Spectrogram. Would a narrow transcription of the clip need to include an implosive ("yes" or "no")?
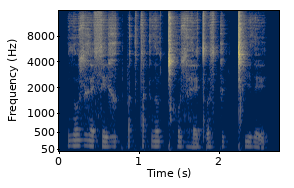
no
